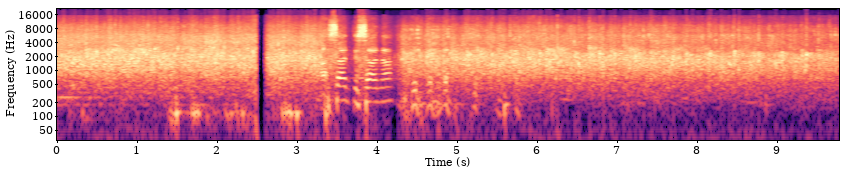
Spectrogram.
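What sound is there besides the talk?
round of applause for the chief guests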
